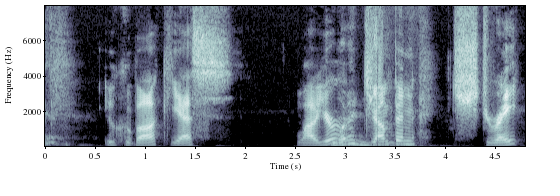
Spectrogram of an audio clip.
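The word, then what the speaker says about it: Ukobach: Ukubak, yes.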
